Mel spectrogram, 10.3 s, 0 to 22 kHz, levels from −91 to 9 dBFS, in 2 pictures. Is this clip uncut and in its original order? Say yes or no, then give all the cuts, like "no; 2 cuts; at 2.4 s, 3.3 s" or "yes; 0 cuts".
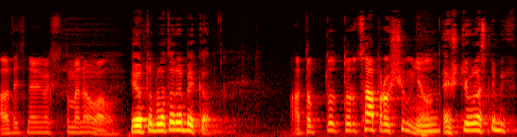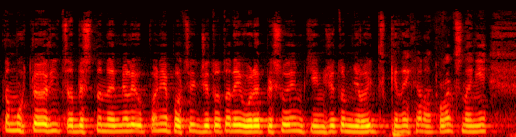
no; 2 cuts; at 2.9 s, 4.4 s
